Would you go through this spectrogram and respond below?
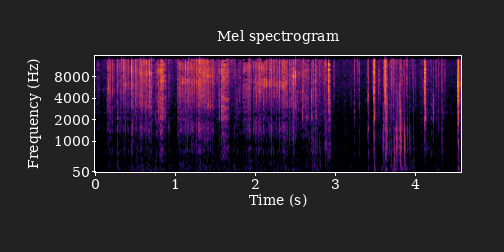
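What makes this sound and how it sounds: A metal utility knife blade carves long slivers off a palm-sized, solid olive-green bar of olive oil soap held in the hand. Bright, dry scraping strokes rasp and crackle, and in the last second several sharp, clicky snaps cut through as pieces break away.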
